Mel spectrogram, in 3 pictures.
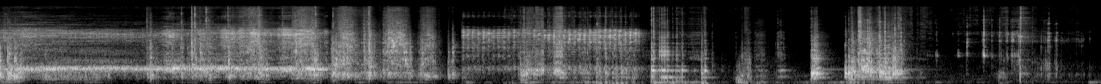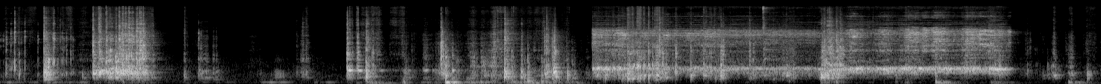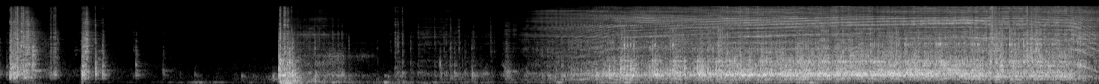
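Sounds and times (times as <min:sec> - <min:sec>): plastic toy clicks and scraping: 0:00.0 - 0:07.1, 0:08.6 - 0:13.2, 0:17.0 - 0:23.2, 0:26.0 - 0:33.0.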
